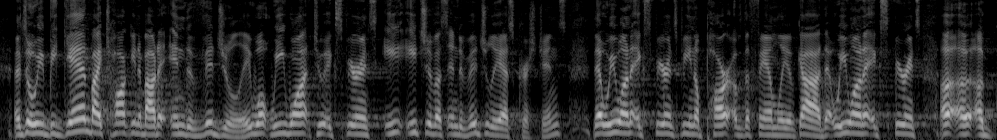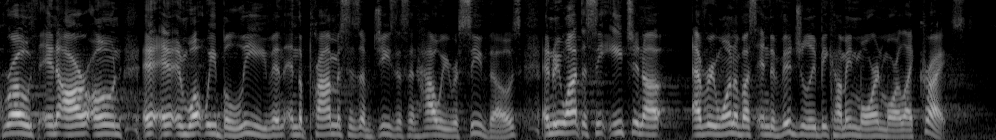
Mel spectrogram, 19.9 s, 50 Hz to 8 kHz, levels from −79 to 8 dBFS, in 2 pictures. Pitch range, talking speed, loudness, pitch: 170-195 Hz, 240 wpm, -27 LUFS, 185 Hz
